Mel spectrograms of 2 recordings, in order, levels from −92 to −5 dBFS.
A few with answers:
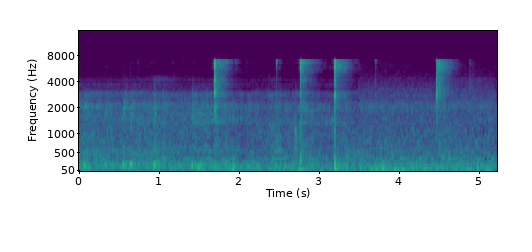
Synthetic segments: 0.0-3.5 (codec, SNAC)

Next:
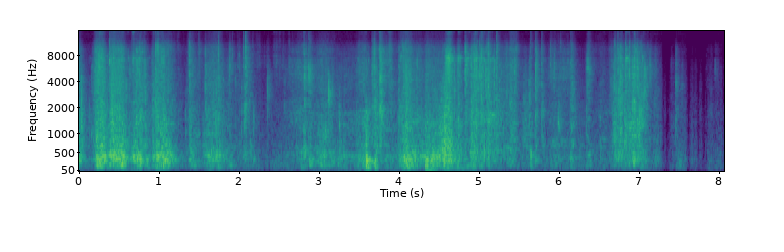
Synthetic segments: none

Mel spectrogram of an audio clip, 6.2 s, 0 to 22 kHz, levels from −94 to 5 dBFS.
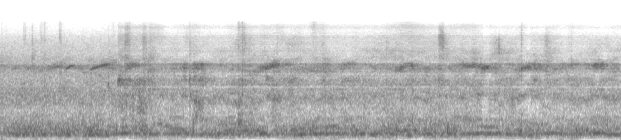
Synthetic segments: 1.2-6.2 (codec, SNAC)

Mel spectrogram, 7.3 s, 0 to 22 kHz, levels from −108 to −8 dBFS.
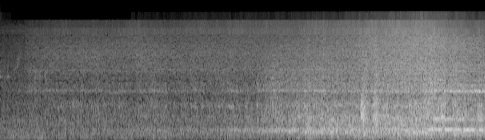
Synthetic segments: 4.4-5.6 (vocoder, BigVGAN v2); 6.1-6.8

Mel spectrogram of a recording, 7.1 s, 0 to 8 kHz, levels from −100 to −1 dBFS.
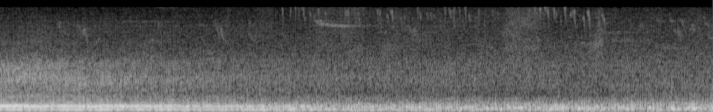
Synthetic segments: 0.0-7.1 (vocoder, WaveNeXt)

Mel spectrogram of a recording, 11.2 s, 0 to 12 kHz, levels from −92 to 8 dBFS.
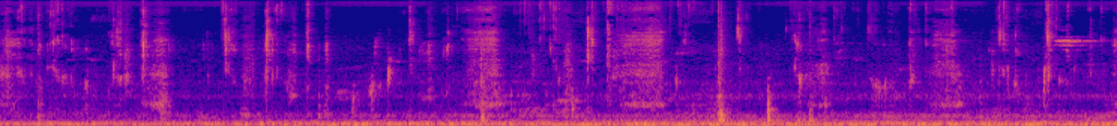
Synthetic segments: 0.0-4.7 (vocoder, Vocos); 9.0-11.2

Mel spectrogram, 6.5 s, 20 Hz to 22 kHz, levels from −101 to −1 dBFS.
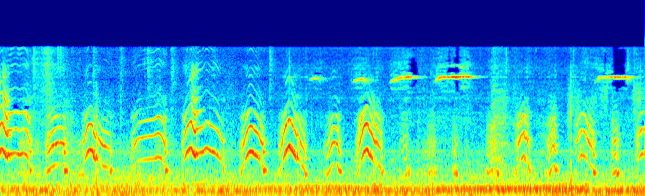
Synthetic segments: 0.0-0.6 (vocoder, Vocos); 2.7-6.5

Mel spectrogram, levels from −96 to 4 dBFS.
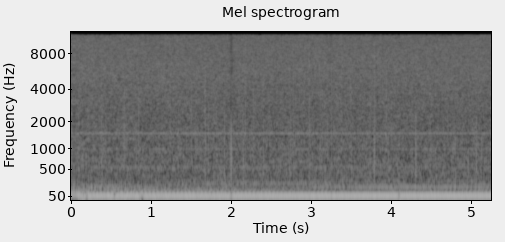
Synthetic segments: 0.0-0.9 (vocoder, Vocos)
